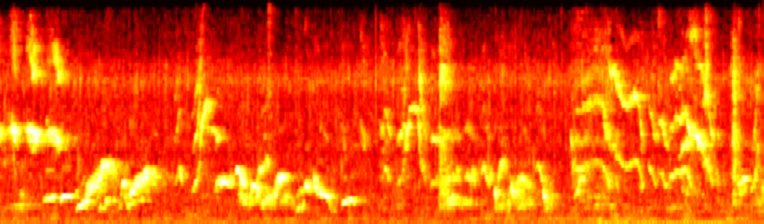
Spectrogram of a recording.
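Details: Mating call of the white-rumped shama, played to bring shamas into breeding condition: dense tumbling run of whistled notes and harsh chattering phrases, nearly continuous with short pauses.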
